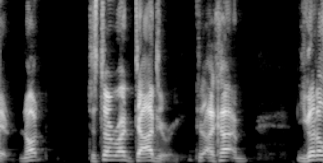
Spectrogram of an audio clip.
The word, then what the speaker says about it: Darderi: No, it's Darderi. Darderi. Darderi. Darderi. Darderi. It's 2-1 Darderi. Darderi. I mean, Darderi does say his name both ways. Okay. Darderi. You skip the R. There's 2 R's.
